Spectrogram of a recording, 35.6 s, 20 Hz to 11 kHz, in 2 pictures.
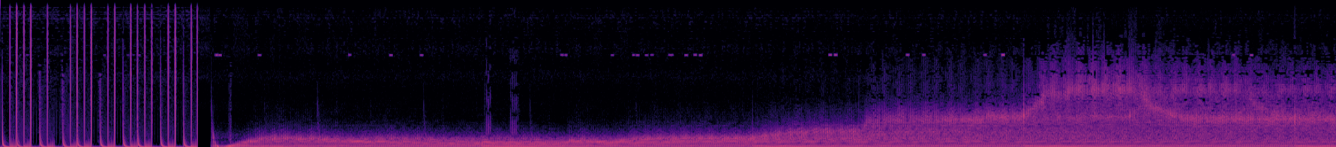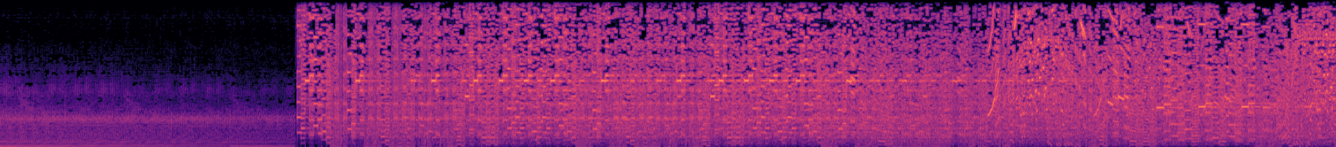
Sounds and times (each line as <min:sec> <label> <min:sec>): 0:00.0 Beats 0:09.7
